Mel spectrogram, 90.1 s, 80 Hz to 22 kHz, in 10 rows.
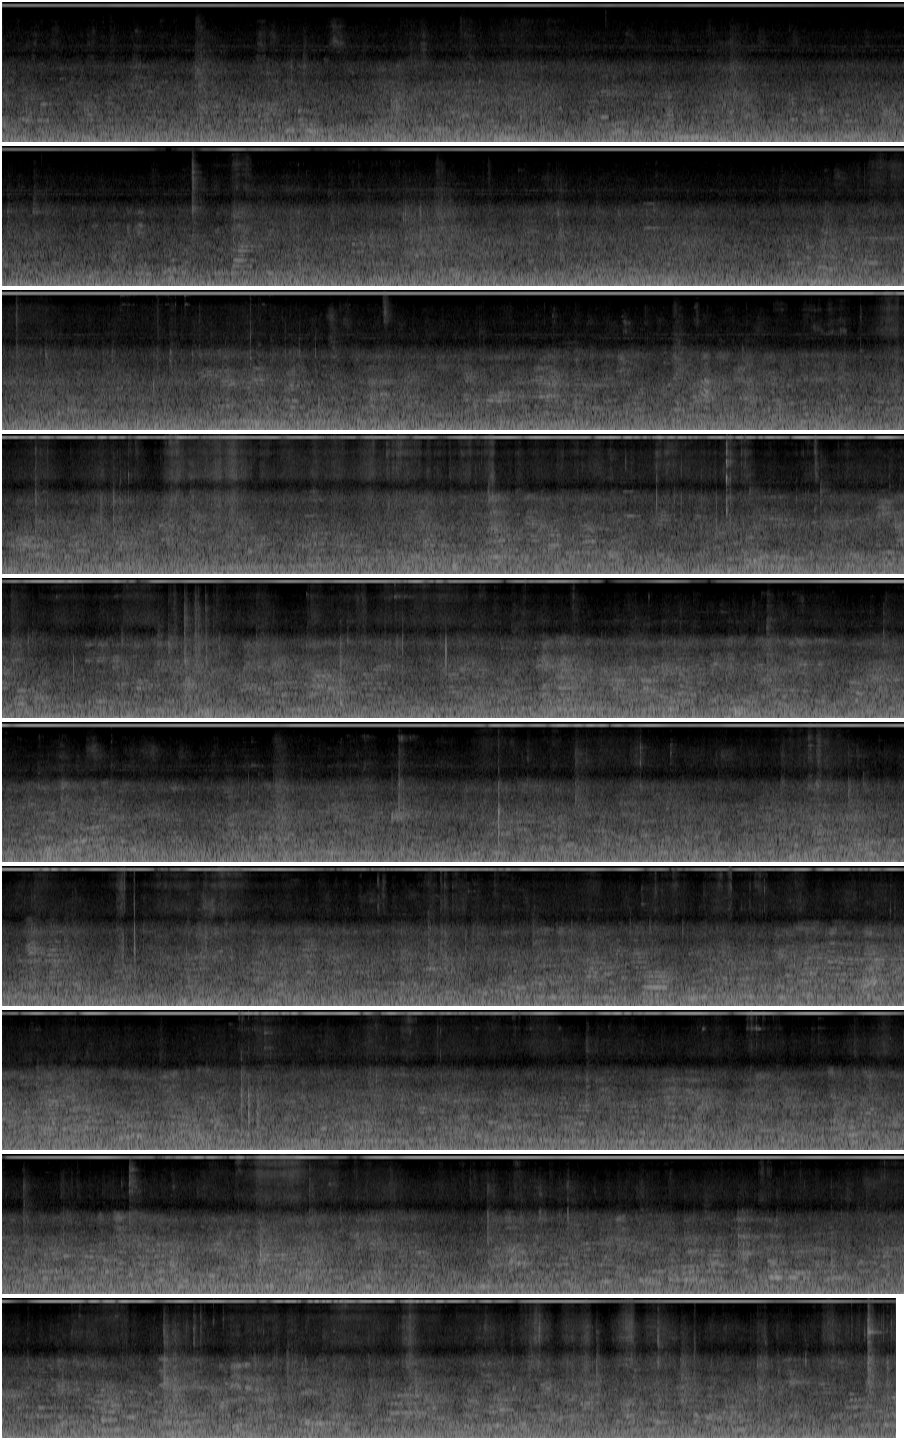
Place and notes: Airport lobby, A lot of tourists, Footsteps
Munich, Germany, 11 May, 19:25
